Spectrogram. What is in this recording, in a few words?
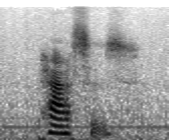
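"passes", US English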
